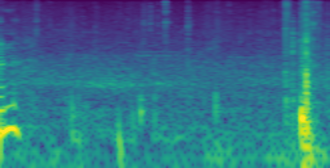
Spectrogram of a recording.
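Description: Footsteps on asphalt, a few soft steps about half a second apart, as a person walks beside a parked pickup truck.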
